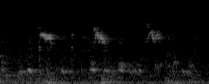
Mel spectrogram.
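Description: Faint short bird calls, three chirps about half a second apart, over quiet room background.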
